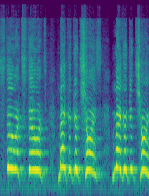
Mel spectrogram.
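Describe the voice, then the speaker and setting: A man's put-on character voice at an extremely high pitch and moderate pace. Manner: coaxing, scolding.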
